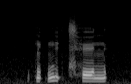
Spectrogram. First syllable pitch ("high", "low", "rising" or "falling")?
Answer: low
